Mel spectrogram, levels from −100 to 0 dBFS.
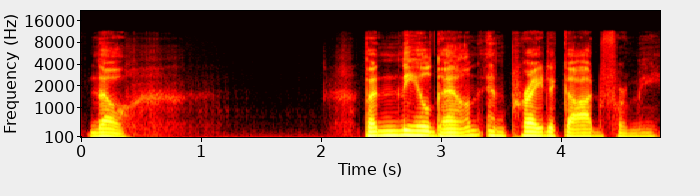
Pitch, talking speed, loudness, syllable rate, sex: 120 Hz, 125 wpm, -17 LUFS, 3.6 syllables/s, male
